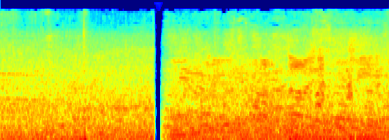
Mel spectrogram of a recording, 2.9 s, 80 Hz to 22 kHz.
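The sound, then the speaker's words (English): A dense crowd of around 200 protesting teachers at a demonstration in the centre of Coventry murmurs and chatters continuously, many overlapping voices forming a steady hubbub, broken by a sudden brief silence just past the midpoint before the babble resumes. “So we've joined a crowd of, I think, must be around about 200 teachers in the centre of Coventry.”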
